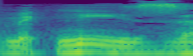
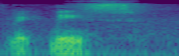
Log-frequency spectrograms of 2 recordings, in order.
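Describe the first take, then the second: First: The name ends with a buzzing z sound. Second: The name ends with a hissing s sound. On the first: The speaker calls it wrong. "sometimes people go McNeese. I said no" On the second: The speaker calls it right. "it's like lease grease piece"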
